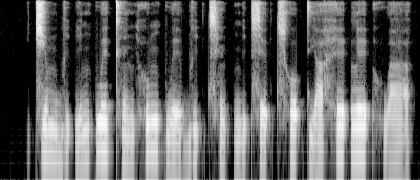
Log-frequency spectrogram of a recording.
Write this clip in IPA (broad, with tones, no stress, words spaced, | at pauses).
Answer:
t͡ɕe˦mbi˨ʔi˦n pwe˦kʰẽ˨˩nhu˦ŋ pwe˨˩bi˦ʔ t͡sʰẽ˨k̚ŋi˨ʔse˨ʔ t͡sʰo˦ʔt̪ja˧ he˦ʔle˦ʔ hwa˨˩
